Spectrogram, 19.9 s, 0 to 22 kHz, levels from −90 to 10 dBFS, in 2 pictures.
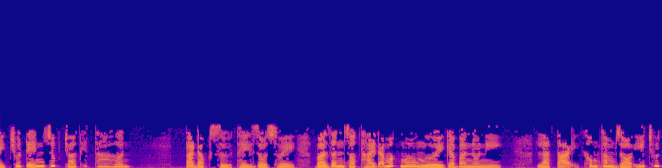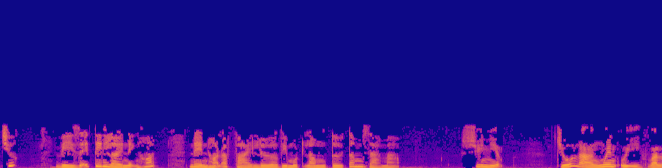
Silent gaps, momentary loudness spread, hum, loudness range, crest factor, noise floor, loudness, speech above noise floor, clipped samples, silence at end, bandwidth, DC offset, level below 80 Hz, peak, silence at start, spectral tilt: none; 10 LU; none; 5 LU; 18 dB; -53 dBFS; -17 LUFS; 36 dB; under 0.1%; 0 s; 6 kHz; under 0.1%; -52 dBFS; 0 dBFS; 0 s; -4.5 dB/octave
